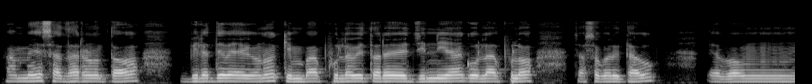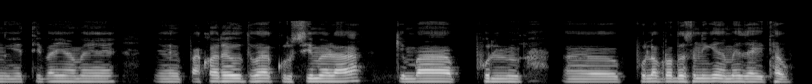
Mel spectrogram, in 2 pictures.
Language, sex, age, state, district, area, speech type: Odia, male, 30-45, Odisha, Kendujhar, urban, spontaneous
